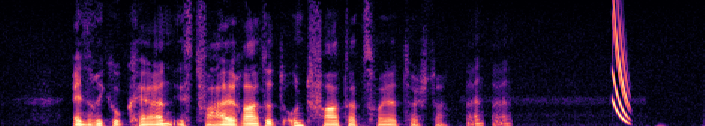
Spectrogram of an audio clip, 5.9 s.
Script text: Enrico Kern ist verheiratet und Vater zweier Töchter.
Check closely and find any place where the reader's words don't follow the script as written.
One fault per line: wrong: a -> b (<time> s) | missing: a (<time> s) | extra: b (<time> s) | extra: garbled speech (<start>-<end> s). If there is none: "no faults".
no faults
